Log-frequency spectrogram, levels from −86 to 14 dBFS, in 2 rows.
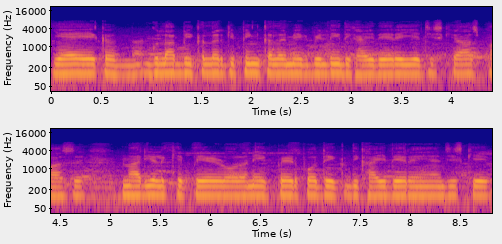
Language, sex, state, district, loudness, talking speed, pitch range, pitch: Hindi, male, Rajasthan, Bikaner, -16 LUFS, 205 wpm, 130-135 Hz, 130 Hz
